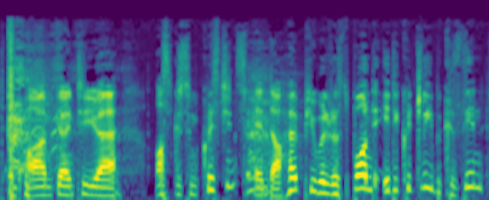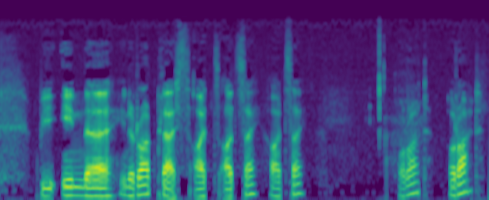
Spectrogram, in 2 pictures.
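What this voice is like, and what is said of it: Put-on South African accent. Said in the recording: “segment we're going to do in an accent ... My name is South African NBZ”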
